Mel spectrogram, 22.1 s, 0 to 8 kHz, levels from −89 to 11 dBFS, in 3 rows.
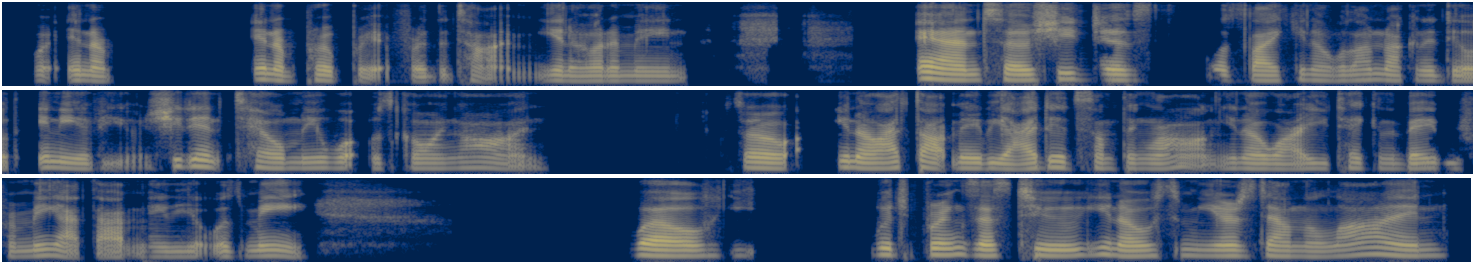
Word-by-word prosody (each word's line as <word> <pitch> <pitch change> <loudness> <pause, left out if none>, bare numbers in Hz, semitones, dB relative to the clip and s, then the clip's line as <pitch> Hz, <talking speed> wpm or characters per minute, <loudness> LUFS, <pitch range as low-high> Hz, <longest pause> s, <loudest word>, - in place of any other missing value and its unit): were - - -7
ina - - +1 0.7
inappropriate 145 -3 0
for - - -5
the - - -13
time. - - -5
You 145 -1 -2
know 130 -1 -3
what 135 0 0
I - - +1
mean? 130 -1 -7 1.2
And 155 -5 +9
so 150 -1 +4
she 175 +4 +4
just 150 -2 -1 0.2
was 145 -2 -8
like, 140 0 +2
you - - -6
know, 140 -1 -5
"Well, 140 +2 -6
I'm 155 +1 -4
not 140 -2 -1
gonna 140 -1 -6
deal 70 - -3
with 65 - -5
any 155 -4 0
of 135 - -11
you." - - -13
She 195 - +3
didn't 190 -3 +1
tell 150 -3 -1
me 150 +1 -5
what 155 - -3
was - - -9
going 145 +1 -5
on. 155 -1 -4 0.9
So, 150 -2 +3 0.2
you 170 - -1
know, 145 -2 +5
I 150 +2 +5
thought - - +2
maybe 145 -2 0
I 135 +3 +3
did 165 -2 -2
something 140 -1 -6
wrong. 135 +1 -2
You 145 - -9
know, 135 -1 +1
"Why 130 -1 +1
are - - -3
you 140 0 -7
taking 145 -2 -9
the 135 - -12
baby 140 +1 -2
from 140 0 -10
me?" 165 +2 -1
I - - +2
thought - - -2
maybe 135 0 -9
it - - -8
was 140 0 -6
me. 150 -2 0 1.6
Well, 155 -3 +7
y 160 - -19 0.6
which 180 -1 -2
brings 180 -1 +2
us 160 0 +4
to, 160 -3 +2
you 180 +3 -3
know, 150 0 +3
some 165 0 -9
years 155 -1 +2
down 150 -2 +1
the 140 - -5
line 165 +1 0
150 Hz, 205 wpm, -25 LUFS, 140-160 Hz, 1.6 s, And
